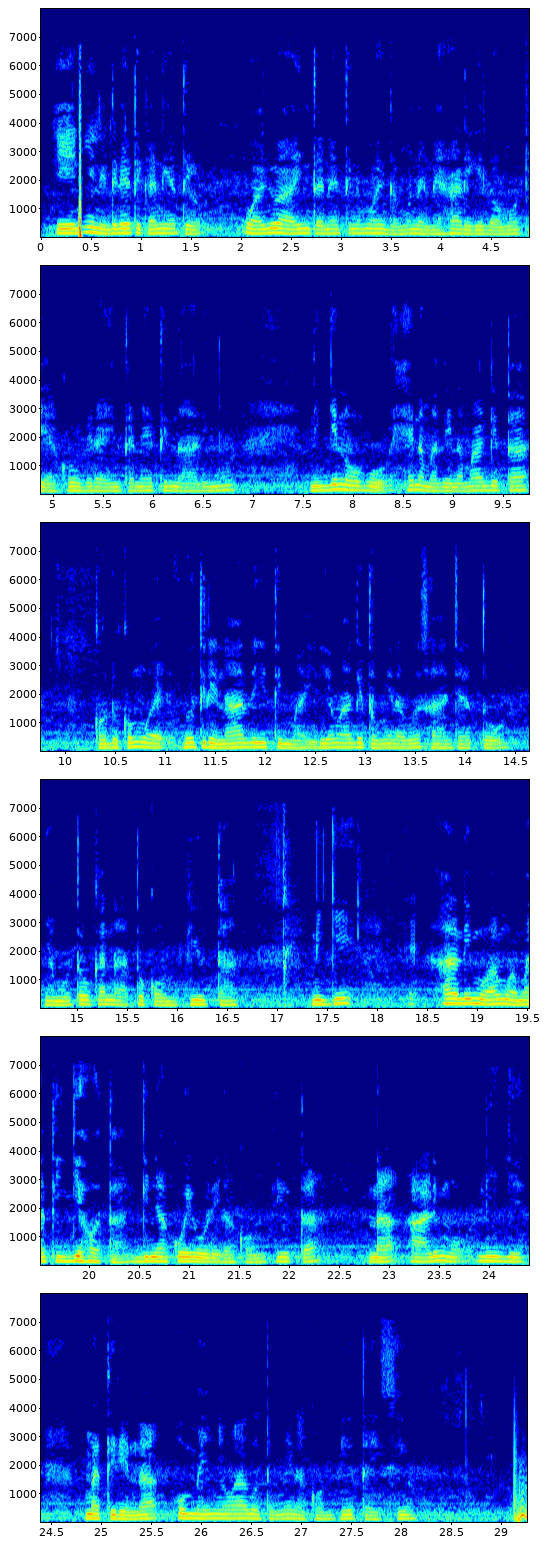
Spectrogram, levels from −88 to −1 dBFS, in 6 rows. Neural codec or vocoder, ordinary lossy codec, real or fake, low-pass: none; MP3, 32 kbps; real; 7.2 kHz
